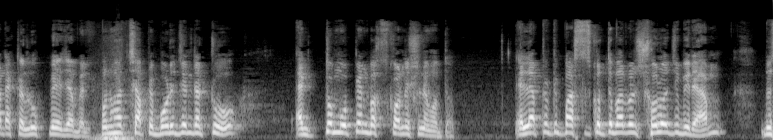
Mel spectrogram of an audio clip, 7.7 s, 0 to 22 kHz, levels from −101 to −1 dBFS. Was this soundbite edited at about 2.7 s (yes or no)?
no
